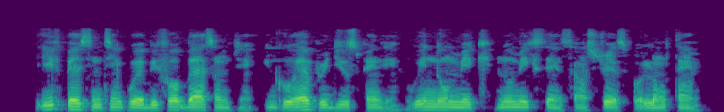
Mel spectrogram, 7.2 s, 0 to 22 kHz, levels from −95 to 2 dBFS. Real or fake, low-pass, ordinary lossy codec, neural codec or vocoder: real; none; none; none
